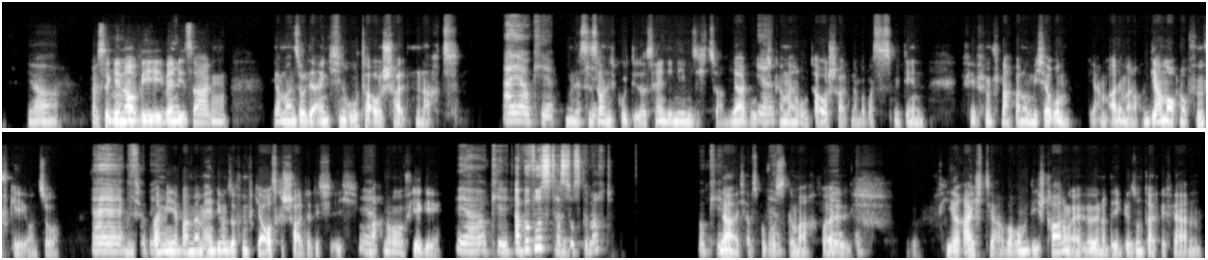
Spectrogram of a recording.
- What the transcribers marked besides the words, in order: none
- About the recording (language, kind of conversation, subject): German, unstructured, Wie verändert Technologie unseren Alltag wirklich?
